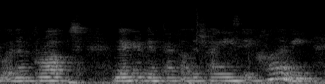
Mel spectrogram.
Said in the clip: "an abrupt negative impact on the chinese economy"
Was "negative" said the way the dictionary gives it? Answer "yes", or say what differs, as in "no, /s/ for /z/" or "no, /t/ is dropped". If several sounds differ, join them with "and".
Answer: yes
